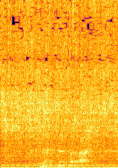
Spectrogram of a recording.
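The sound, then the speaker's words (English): Food sizzles in a pan with a steady, continuous crackling hiss that fills the whole brief moment, even in loudness. “Can you guys hear that sizzling?”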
